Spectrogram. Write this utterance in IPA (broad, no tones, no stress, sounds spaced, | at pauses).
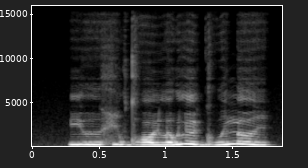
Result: j ɨː x i w dʱ ɒː y̯ l ə w lʲ ɒ y̯ ɡʱ u i̯ n əː i̯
